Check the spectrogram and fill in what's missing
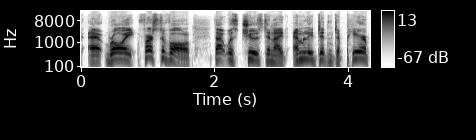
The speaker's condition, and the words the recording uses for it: No condition.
